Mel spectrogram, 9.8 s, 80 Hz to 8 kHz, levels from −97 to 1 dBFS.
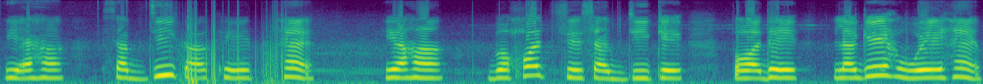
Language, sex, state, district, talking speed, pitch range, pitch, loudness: Hindi, female, Madhya Pradesh, Bhopal, 85 wpm, 235-250 Hz, 240 Hz, -12 LUFS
